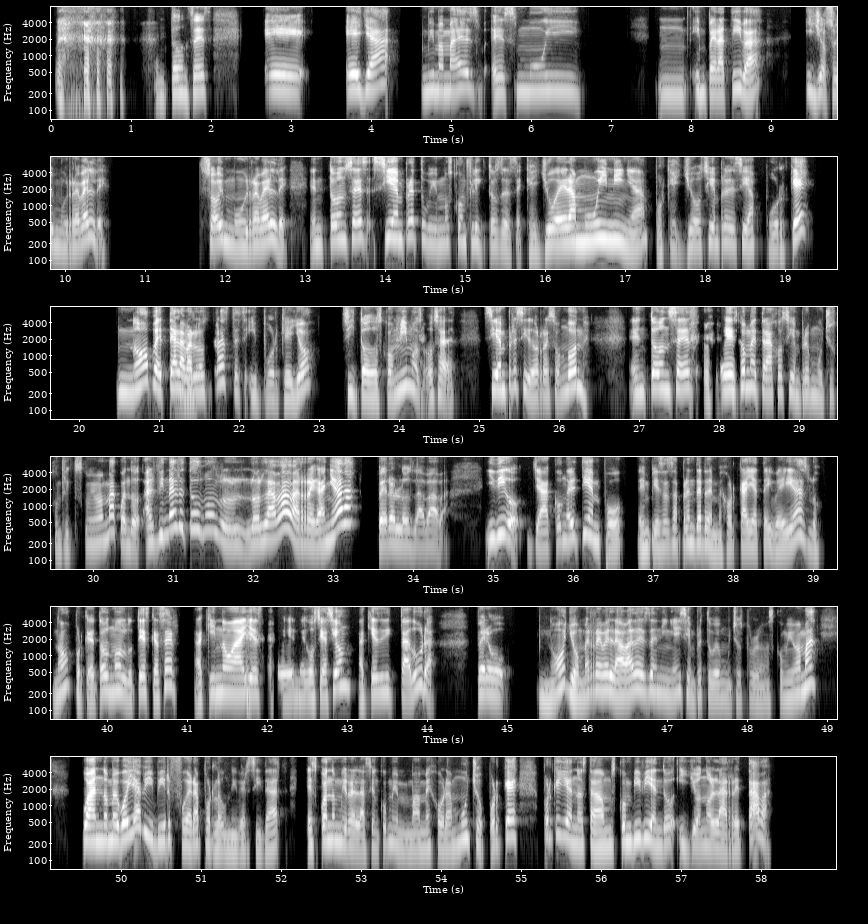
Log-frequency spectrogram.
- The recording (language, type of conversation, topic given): Spanish, podcast, ¿Cómo puedes reconocer tu parte en un conflicto familiar?
- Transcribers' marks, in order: laugh; chuckle; chuckle; chuckle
